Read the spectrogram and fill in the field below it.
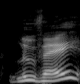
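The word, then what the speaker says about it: Loewe: I mean, you look at Louvet, as we learn his name is pronounced in this game, not Lo.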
